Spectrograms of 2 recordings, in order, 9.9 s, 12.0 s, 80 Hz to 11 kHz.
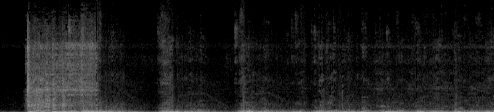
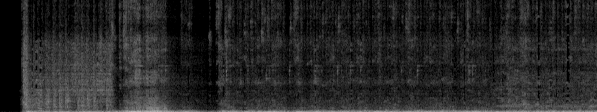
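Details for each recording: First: GM engine with Fitech intake on HP Tuners, startup logging after repeated stalls: short crank with a throttle blip before it fires, then an uneven, lumpy idle surging while settling; hard start needing throttle. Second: GM truck engine with Fitech loaded intake manifold, Fitech injectors swapped for Deatschwerks and tuned with HP Tuners, started at -2 and snowing: catches quickly and settles into a steady, even idle with no stumble or hunting; starts and idles well.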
